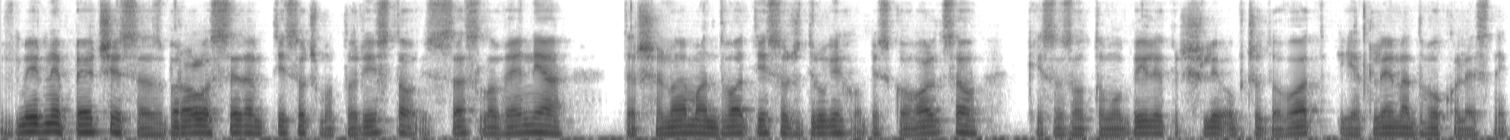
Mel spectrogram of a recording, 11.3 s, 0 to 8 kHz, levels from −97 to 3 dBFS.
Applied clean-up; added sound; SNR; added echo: neural mask model Resemble Enhance denoiser.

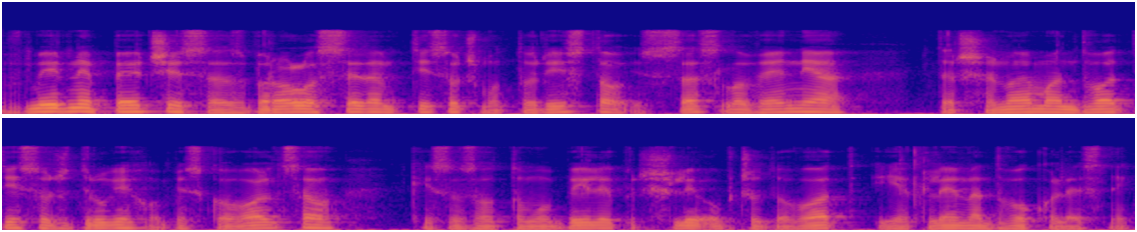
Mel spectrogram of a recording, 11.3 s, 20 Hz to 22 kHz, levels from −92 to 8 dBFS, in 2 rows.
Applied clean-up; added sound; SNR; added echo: none; none; none; none.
